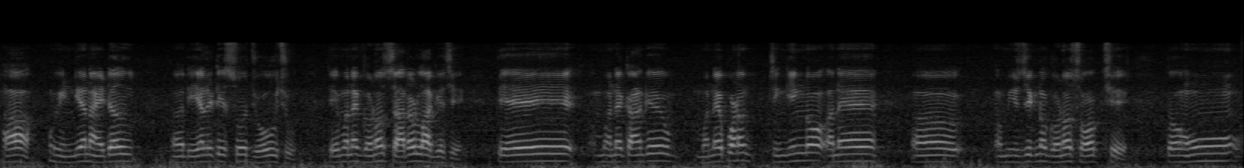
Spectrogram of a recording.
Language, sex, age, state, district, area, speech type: Gujarati, male, 45-60, Gujarat, Kheda, rural, spontaneous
